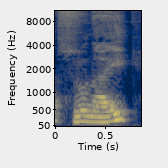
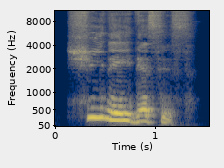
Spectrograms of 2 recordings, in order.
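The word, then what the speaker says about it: συνείδησις: 자꾸만 저는 이걸 D로 발음하는 경우가 있어요. 두 이렇게. 근데 아니에요. 요게 N자입니다. 수나이데시스. 이게 D자예요. 자, 쉬네이데시스.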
